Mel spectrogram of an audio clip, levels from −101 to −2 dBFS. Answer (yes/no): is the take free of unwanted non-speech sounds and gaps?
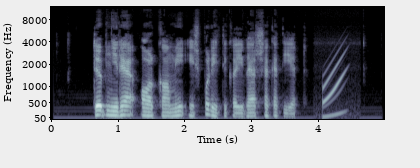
no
